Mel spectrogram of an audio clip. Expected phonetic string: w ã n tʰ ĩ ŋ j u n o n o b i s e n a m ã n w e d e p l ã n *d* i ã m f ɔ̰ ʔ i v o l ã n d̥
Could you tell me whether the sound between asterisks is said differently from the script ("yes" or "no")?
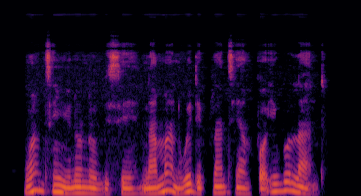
yes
